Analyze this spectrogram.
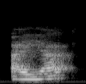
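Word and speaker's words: אֵיךְ: Ayak is how you pronounce that.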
